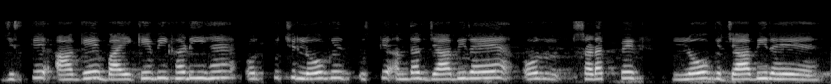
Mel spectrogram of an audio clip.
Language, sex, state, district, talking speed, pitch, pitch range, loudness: Hindi, female, Rajasthan, Jaipur, 165 wpm, 270 Hz, 245-290 Hz, -15 LUFS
